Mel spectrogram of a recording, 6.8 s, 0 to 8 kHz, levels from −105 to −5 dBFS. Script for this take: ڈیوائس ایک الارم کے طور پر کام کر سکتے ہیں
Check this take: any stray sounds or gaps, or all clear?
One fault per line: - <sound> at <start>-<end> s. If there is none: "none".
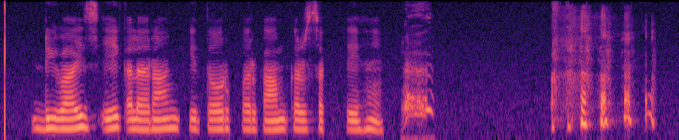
- bark at 4.0-4.4 s
- laugh at 5.5-6.6 s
